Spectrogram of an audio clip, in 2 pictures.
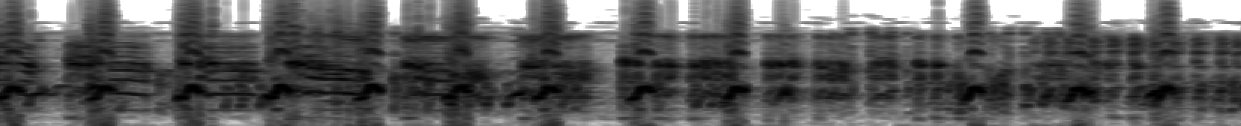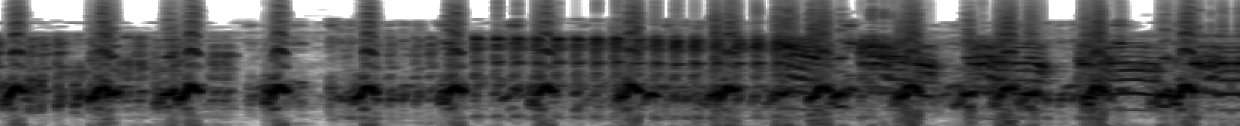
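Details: Dense, nonstop chorus of white-breasted waterhen (jal murgi) calls: quick croaking notes tumble over one another, with rasping, higher layered chatter swelling in the middle and near the end.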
